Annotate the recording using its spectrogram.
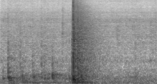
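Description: A lid clicks onto a blender jar.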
